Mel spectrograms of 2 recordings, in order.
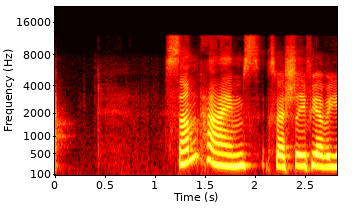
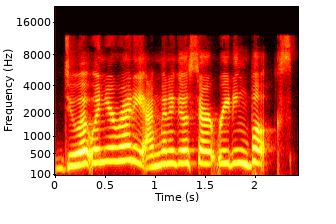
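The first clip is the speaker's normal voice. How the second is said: much higher, breezy and unfussed; breezy unbothered; 4 semitones higher than usual. Shown as a demonstration. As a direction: sound light and unfussed, like it doesn't bother you. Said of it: "then you say".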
